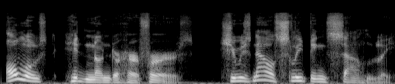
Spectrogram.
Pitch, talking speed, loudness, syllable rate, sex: 125 Hz, 150 wpm, -17 LUFS, 4.3 syllables/s, male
